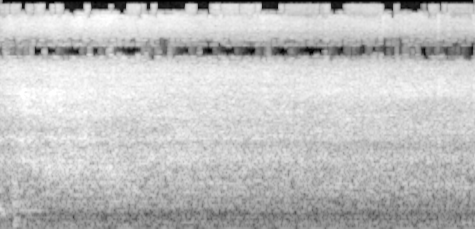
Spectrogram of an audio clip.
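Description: Curry leaves sautéing in a pan for karuveppilai thogayal, giving a steady, soft hiss of frying that holds even throughout, with no voices.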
